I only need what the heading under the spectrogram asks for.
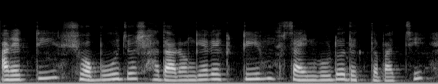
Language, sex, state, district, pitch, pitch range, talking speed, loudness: Bengali, female, Assam, Hailakandi, 220 Hz, 200-255 Hz, 135 wpm, -20 LUFS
